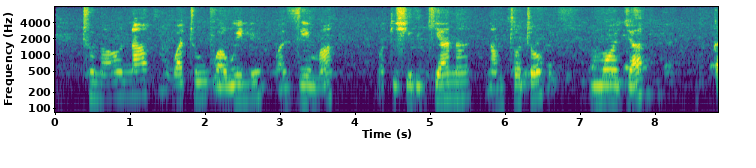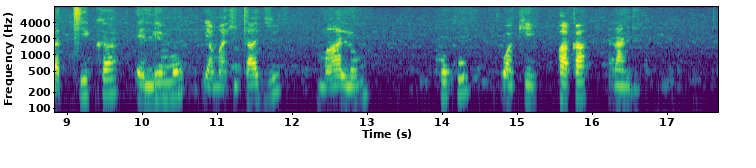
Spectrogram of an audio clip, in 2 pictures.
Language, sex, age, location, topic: Swahili, male, 25-35, Nairobi, education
